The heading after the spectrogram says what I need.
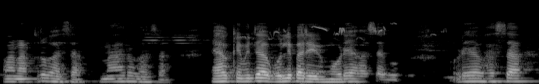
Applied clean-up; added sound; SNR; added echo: classical method Wiener filter.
